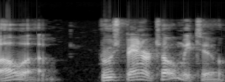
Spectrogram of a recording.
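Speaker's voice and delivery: ordinary delivery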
